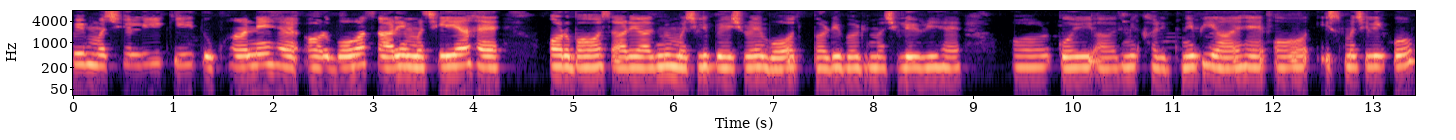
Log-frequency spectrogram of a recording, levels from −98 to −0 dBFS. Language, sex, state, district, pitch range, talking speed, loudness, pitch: Hindi, female, Bihar, Kishanganj, 205-220 Hz, 155 wpm, -18 LUFS, 210 Hz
